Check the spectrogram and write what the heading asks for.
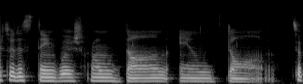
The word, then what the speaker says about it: Dawn: whole tongue to be down and backwards da da and because the C CAU vowel merger is definitely not Universal let's try to pronounce Dawn with more rounded lips drop the jaw the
